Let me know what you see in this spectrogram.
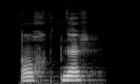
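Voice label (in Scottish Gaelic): "ochdnar", Scottish Gaelic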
